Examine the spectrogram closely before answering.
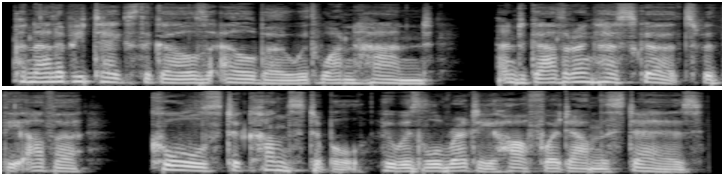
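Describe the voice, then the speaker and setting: Measured literary audiobook narrator. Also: mid-range voice, no room sound. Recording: dry close studio audiobook.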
